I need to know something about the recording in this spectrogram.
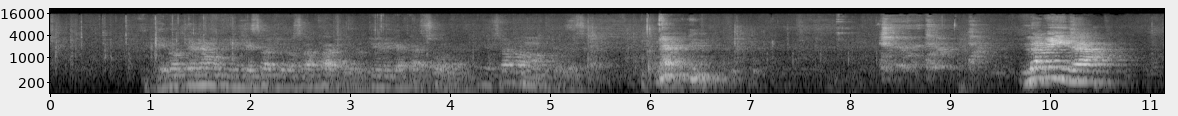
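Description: An elderly man reads aloud through a microphone in an echoing hall.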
